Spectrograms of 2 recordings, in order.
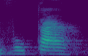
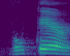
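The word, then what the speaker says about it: Voltaire: segundo voltar voltar até fui ver a pronúncia desse nome voltar volter na verdade e vamos lá então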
